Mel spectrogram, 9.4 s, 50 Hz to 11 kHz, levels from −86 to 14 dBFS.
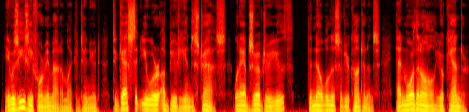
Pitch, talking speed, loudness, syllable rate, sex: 95 Hz, 210 wpm, -18 LUFS, 5.8 syllables/s, male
